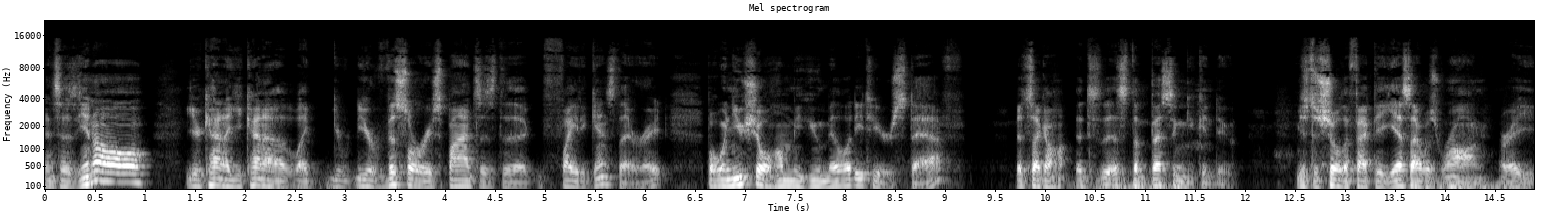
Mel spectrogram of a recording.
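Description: Speaking at a moderate pace in a fairly low, somewhat breathy voice with ordinary pitch variation, a man with an American accent is heard on a very clean recording with a silent background. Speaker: real estate investor. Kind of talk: casual chat.

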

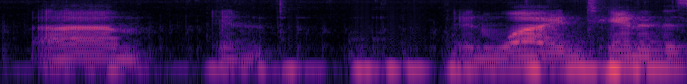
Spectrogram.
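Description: In an American accent, a man talks at a medium pitch with fairly even intonation. Audible room echo and noticeable background noise surround his voice. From Nebraska. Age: 20s. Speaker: podcast host, art student. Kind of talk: casual chat. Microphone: earbuds, echoey sound.

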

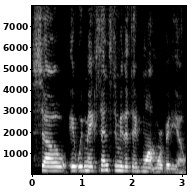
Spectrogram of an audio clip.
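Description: A woman speaks with a New York accent at a fairly slow pace. Her intonation is lively. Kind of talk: interview. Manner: animated.

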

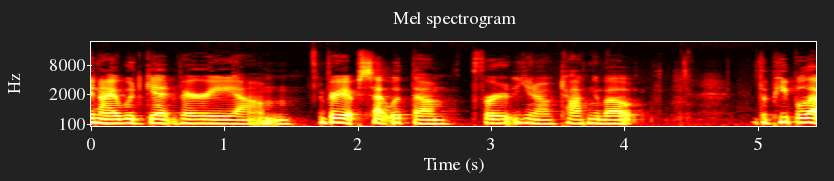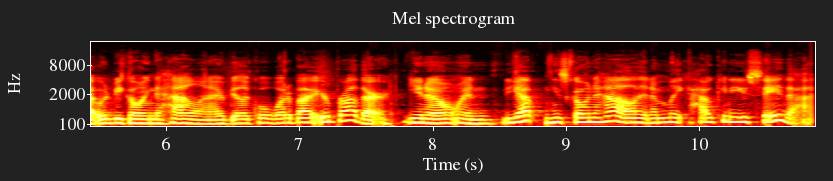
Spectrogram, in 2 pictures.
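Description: With an American accent, a woman speaks at a fairly quick pace and a very deep, low pitch. The recording is very clean, with a silent background. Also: ordinary pitch variation. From Massachusetts, US. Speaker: recovering alcoholic sharing her story. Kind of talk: casual chat.

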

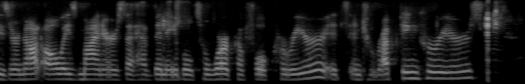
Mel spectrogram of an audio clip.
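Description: Here a woman talks at a moderate pace. Her pitch is medium. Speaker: policy director at law center. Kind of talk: press conference speech. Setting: press conference.

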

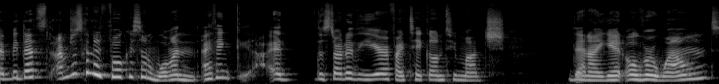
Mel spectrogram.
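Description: In a plain, everyday voice, a woman talks at a moderate pace with fairly high pitch and lively intonation, on a very clean recording with a silent background. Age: 20s. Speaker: nurse running for Congress. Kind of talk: casual chat.

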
